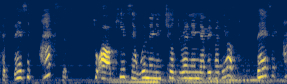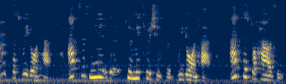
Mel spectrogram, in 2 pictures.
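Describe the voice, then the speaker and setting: A woman from Ethiopia, talking passionately and emphatically in a casual conversation. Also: a little high. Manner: passionate, emphatic, frequent agreeing yeahs. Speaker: host. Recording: dull lo-fi sound with faint background noise.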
